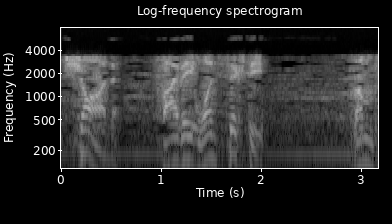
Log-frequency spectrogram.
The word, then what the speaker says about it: Chone: a strike to pigeons sean sagan spells it c-h-o-n-e it looks like chone but it's pronounced shawn five eight one sixty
